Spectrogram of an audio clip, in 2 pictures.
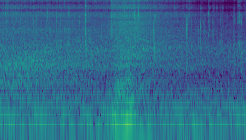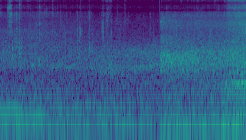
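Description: Inside a car driving along a road, a steady low rumble of tyres and engine holds throughout, with a brief louder thump partway through.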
